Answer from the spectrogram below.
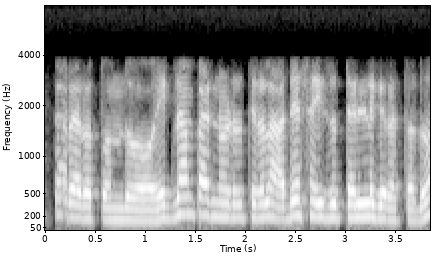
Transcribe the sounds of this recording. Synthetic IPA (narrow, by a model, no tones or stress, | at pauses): t̪aːɾɐiɾot̪ːeond̪ueɡzaːmpaɾnoːɽiɾt̪iɾɐlːɐːd̪e̞ːsɐjzut̪eɭːuɡiɾɐt̪ːɐd̪u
